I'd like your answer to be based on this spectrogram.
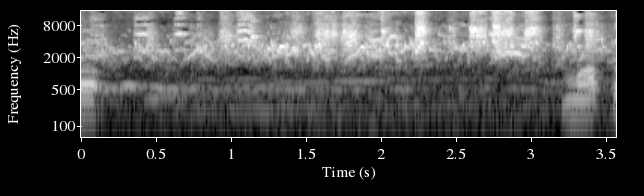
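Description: A master pair of lovebirds kept for sale chirps in short bright bursts, close and lively, with a harsher repeated call at the start and again near the end.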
